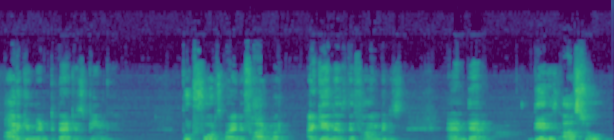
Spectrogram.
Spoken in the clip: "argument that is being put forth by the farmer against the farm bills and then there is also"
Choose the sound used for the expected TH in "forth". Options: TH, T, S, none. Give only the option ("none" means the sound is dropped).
T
